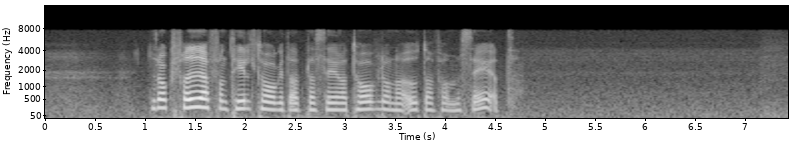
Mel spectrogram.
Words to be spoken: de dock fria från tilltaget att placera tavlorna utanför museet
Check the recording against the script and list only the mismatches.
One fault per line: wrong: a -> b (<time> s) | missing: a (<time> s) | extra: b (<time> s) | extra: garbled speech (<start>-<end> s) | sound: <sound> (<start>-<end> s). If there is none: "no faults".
no faults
